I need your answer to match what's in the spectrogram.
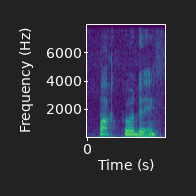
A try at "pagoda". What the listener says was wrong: Pagoda, ne pakoda.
